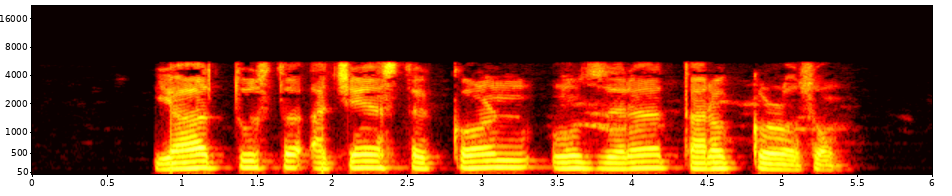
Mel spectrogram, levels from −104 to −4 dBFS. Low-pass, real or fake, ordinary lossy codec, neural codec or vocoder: 5.4 kHz; real; AAC, 48 kbps; none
